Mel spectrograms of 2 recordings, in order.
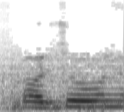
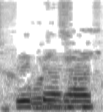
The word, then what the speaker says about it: अर्जुन: অথ প্রথমোऽধ্যায়ः অর্জুন বিষাদযোগः। অর্জুন হবে না, ঠিক আছে, অর্জুনা।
